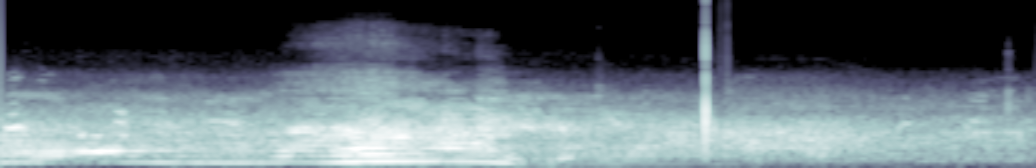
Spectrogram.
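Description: A car driving past on the street, its low engine sound ending about three seconds in, under the voices of passers-by talking. A single sharp click about four seconds in.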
